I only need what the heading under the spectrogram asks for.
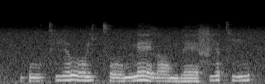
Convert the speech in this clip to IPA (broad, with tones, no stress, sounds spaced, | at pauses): ʔ uː˩˧ t̪ʰ i˧˥ ə̯ ʋ oː˧˥ j t̪ʰ oː˩˧ m ŋ ɛː˥˨ l ɔː˩ m b ɛː˩ f i˧˥ ə̯ t̪ʰ i˧˥ n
